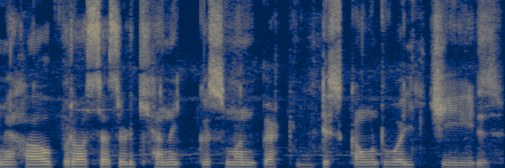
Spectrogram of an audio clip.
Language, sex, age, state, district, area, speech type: Kashmiri, male, 18-30, Jammu and Kashmir, Pulwama, urban, read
